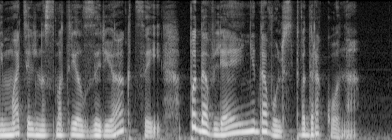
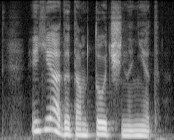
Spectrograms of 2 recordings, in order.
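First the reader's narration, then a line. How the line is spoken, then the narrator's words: Laughing. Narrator (Russian): рассмеялся я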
